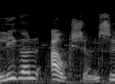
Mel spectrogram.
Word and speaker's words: Legal Auctions: Legal Auctions. ¿Lo he dicho bien? Lo has dicho perfectamente incluso mejor que yo lo pronuncio.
